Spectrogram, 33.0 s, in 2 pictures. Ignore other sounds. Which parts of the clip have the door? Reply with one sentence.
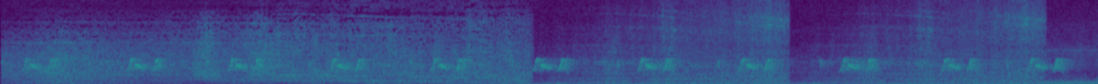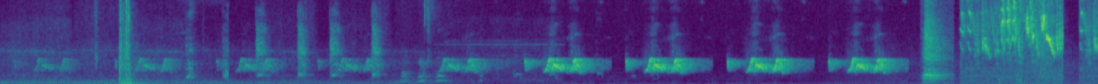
You can hear the door from 17.6 to 18.8 s.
